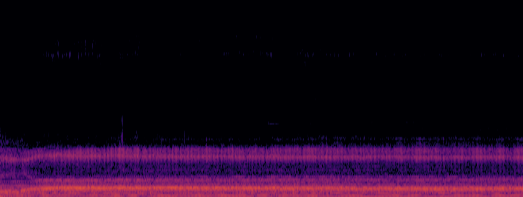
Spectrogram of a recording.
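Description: A middle-aged man sings loudly in an operatic voice, holding a long note.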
